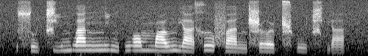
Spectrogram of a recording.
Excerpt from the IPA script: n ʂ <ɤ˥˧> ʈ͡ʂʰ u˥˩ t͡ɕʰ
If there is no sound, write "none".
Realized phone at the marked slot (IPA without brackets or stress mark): ɤ˥˧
